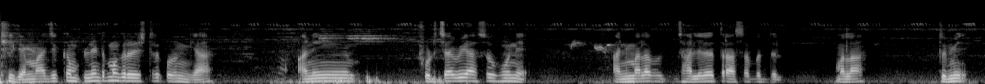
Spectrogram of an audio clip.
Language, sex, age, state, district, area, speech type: Marathi, male, 18-30, Maharashtra, Sangli, urban, spontaneous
